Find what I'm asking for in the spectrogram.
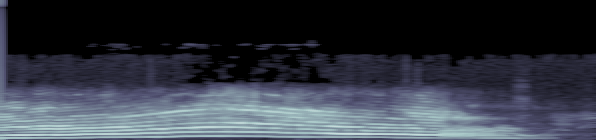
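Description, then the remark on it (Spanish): A single loud siren wail rises in pitch, then slowly falls over about three seconds before cutting off, heard alone with no talking. “La sirena existe, mira, aquí tengo una.”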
